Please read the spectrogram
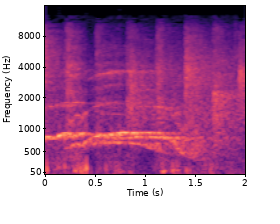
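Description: A long, high-pitched whooping cheer that rises and is held for over a second before fading, over laughter and cheering from a small group.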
